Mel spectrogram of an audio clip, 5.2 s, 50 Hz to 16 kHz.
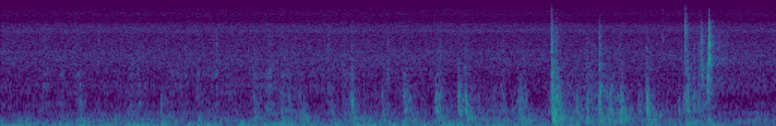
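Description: Torx 30 driver undoing a door-mirror bolt in a car door frame, with low handling noise and a few light sharp clicks of metal near the end.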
